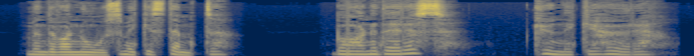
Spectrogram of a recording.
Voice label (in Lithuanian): (MOT) Norvegu balsas; moteris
